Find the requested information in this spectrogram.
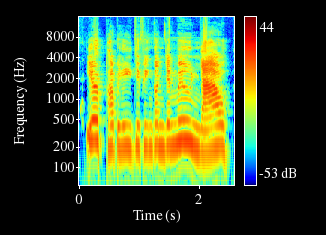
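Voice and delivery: high squeaky piglet greeting; squeaky little voice. Acted. Little Daddy Pig greeting the future, squeaky and high. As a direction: squeak it like a tiny boy. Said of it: "squeaky little voice".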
